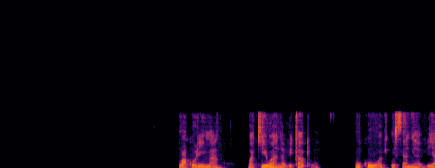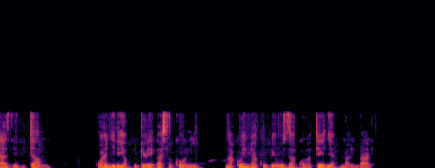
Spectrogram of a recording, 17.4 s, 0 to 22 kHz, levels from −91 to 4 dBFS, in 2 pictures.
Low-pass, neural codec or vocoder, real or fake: 7.2 kHz; codec, 16 kHz in and 24 kHz out, 1.1 kbps, FireRedTTS-2 codec; fake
